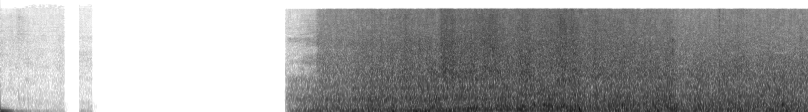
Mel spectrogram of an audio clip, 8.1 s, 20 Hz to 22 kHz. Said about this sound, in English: A ship tossed in the ocean with 100 head of cattle moving back and forth violently. The moos could be heard, the creaks of wood, whoosh of the wind.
